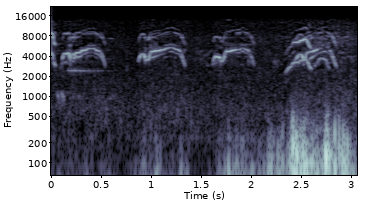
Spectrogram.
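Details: Golden eagle (Aquila chrysaetos) at its nest in Bucovina, Romanian Carpathians, 18 May 2024, 14:19, breeding pair: four thin, high, arching yelps, each about half a second, repeated roughly every 0.8 seconds over low wind rumble.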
